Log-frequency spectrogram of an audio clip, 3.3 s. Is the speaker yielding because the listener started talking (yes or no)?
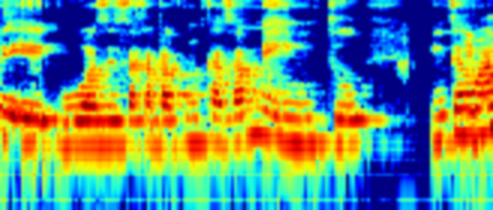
yes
